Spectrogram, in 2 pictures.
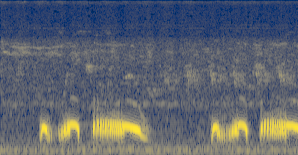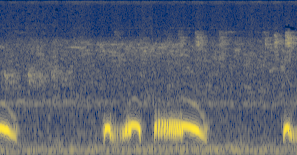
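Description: Spotted dove giving low, hoarse coos: two short notes and a long falling 'krooo', repeated about every two seconds, with faint chirping of small birds behind.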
